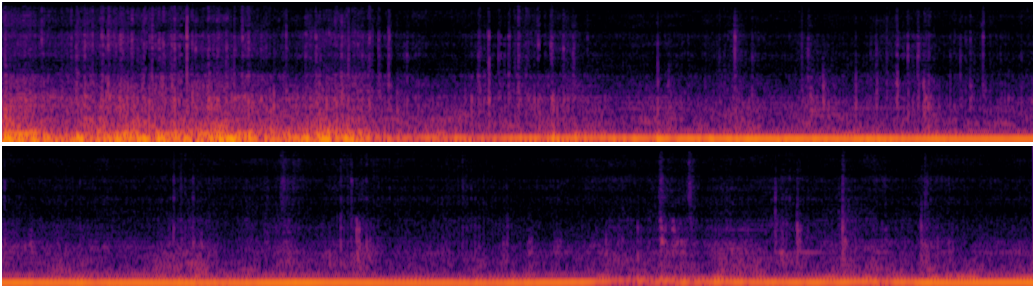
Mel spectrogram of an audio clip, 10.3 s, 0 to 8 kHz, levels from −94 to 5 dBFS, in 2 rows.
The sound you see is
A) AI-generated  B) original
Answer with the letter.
A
